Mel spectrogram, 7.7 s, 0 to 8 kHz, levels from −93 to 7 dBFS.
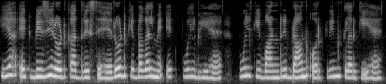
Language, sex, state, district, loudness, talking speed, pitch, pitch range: Hindi, female, Jharkhand, Palamu, -16 LUFS, 185 wpm, 260 Hz, 235-275 Hz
